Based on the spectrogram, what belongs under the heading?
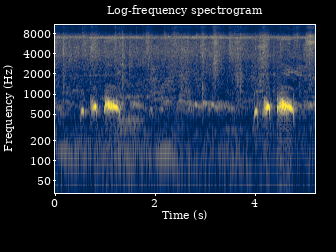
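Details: Spotted dove from Bến Tre, a decoy bird of the mồi mỏ công type, since sold: two three-part coo phrases about three seconds apart, each two short low notes then a longer drawn-out coo, over faint background hiss.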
